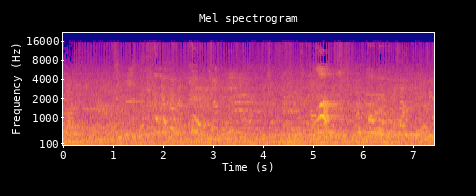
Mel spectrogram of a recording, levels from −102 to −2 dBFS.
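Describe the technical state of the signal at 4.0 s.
At 4.0 s the signal is intact, with no technical fault to be heard.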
